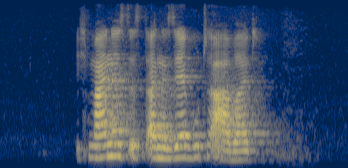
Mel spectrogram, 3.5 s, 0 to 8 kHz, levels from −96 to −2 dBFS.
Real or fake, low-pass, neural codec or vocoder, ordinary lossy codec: real; none; none; none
